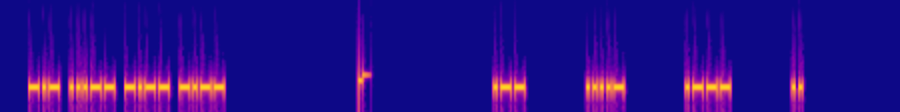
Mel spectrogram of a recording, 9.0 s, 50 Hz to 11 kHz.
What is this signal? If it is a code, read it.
Morse code, heard as a keyed tone, about 36 wpm, spaced as for 18 wpm, 700 Hz. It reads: K3YY W4JI
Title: USA Call Signs - 4 Characters - 6x Character Spacing - 35wpm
